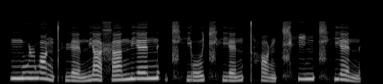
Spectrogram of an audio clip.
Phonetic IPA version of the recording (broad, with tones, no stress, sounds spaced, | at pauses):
n̪ u˥ ɻ w ɑ˥˩ ŋ t̪ʰ ɥ ɛ˨˩ n̪ j ä˥˩ x ä˥ n̪ j ɛ˥ n | t͡ɕʰ j o˧˥ ʊ̯ t͡ɕʰ j ɛ˧˥ n t̪ʰ ɑ˨˩ ŋ t͡ɕʰ i˥ ŋ t͡ɕʰ j ɛ˥˩ n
